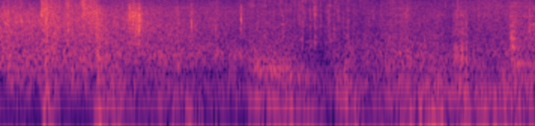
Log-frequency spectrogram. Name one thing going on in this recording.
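A skier tumbles with a rough crunch into the snow.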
